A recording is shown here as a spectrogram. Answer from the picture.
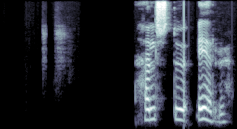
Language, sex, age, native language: Icelandic, male, 9, Icelandic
